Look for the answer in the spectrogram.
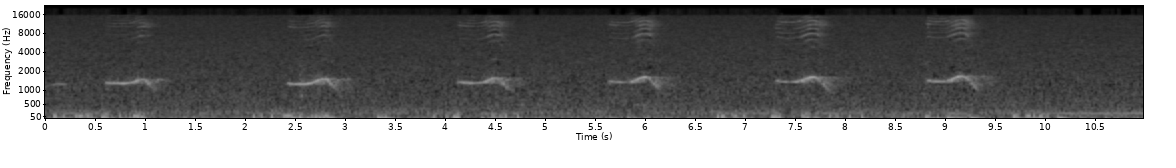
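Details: More distant Asian koel in old-growth forest: six whistled notes, roughly one every one and a half seconds. Each note rises and then falls, over a low, rumbling background.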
